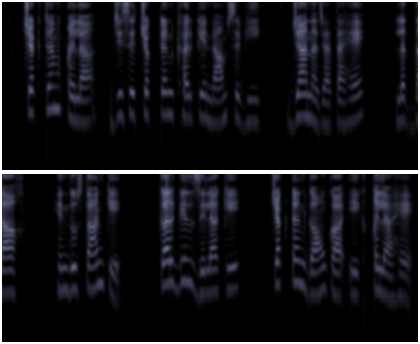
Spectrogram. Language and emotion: Urdu, neutral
